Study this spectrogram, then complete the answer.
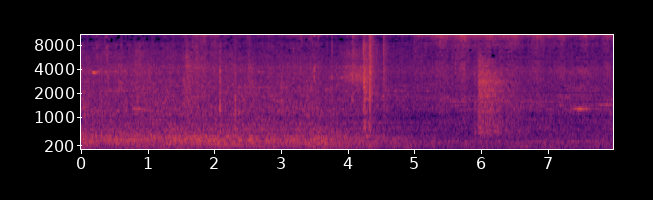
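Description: Stretch wrap machine turning a load and wrapping it in film, its film carriage lowered near the bottom, giving a steady loud mechanical rumble and whir throughout with faint brief squeaks over it.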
